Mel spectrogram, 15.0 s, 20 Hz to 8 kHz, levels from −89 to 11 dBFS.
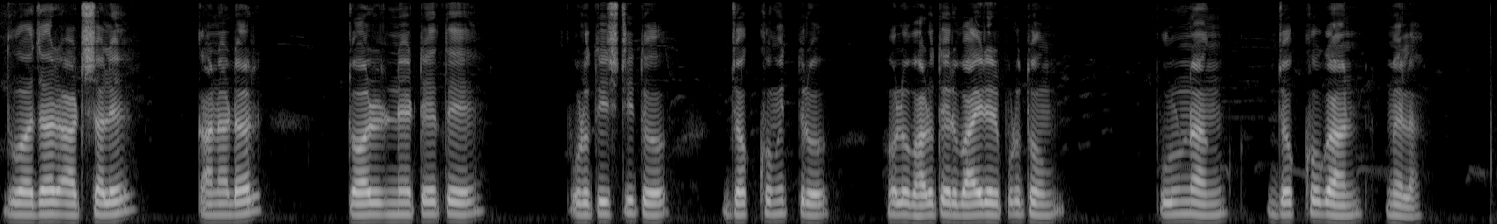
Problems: background sounds at intervals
